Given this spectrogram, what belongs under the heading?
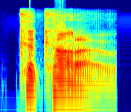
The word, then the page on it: cacao: British English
